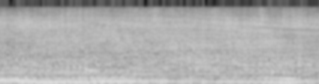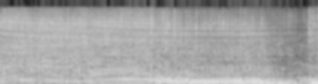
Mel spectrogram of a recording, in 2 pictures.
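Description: Jeep CJ mud racer's engine running hard at high revs through the mud pit. Its pitch climbs in the first second, drops and climbs again at about four seconds and again near six, then rises toward the end.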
